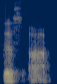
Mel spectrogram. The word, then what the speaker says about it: sysop: a bulletin board, and the pronunciation we've always used is sysop.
